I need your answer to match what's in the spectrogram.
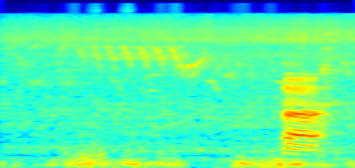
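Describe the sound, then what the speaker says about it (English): Honeybees buzzing around an open hive, a soft, thin hum close by with faint handling noises and a brief louder buzz near the end. "you can see I got plenty of bees"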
